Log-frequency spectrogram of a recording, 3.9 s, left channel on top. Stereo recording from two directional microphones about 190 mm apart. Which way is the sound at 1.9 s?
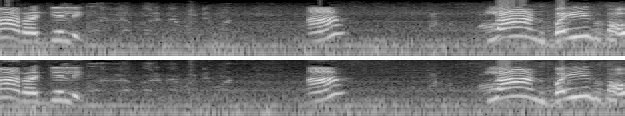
50° right (ahead or behind).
